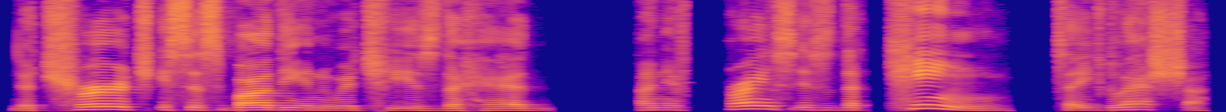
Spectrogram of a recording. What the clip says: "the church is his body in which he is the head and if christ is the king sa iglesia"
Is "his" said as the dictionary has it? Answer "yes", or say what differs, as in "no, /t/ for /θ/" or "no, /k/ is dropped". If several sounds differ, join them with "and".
no, /s/ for /z/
